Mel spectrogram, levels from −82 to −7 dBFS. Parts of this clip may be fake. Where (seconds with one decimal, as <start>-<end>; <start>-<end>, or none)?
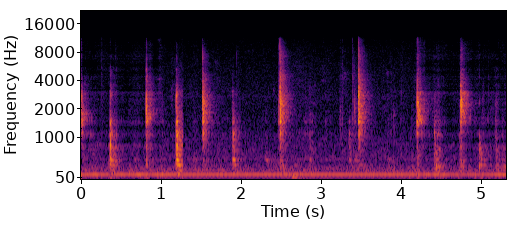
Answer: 0.0-1.0; 4.2-5.3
